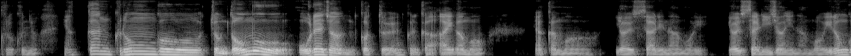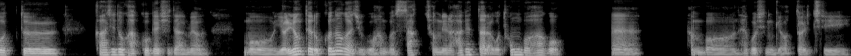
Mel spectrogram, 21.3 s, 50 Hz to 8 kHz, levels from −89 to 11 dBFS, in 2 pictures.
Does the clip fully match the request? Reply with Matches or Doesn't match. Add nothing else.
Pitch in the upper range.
Doesn't match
